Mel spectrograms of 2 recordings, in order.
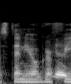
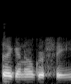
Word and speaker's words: steganography: And this guy, Trithamaeus, what kind of subject were he, involved in behind the scenes with this I can't pronounce it, stenographia? Yeah, long word, steganography.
